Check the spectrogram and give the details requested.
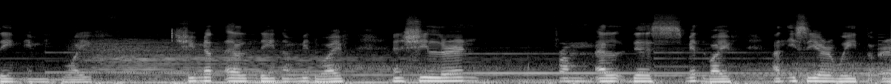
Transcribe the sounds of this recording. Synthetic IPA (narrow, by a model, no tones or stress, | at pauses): ejnɐmɪd̪̚wajf | ʃimɛt̪̚ɛlnd̪ejnɐmɪd̪wajf | ʔɛ̃nʃilɛɹnd̪̚ | fɹɔ̃mʔɛld̪ɪs | mɪd̪wajf | ʔɐ̃nisiəɹwejt̪uʔɛ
